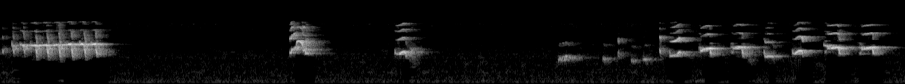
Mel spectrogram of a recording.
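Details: Pet cockatiel copying a nightingale's song: a bright buzzy trilled whistle, then single sharp chirps after pauses, ending in a fast run of varied whistled notes and trills that rise and fall. No other sounds.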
